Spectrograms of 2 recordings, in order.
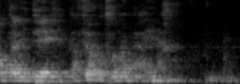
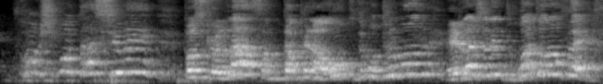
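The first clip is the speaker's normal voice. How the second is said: loud, high relieved gush; relieved thanks; 13 semitones higher, 12 dB louder than usual. Acted. Believer thanks Jesus in heaven, excited and relieved. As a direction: blurt out grateful relief.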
